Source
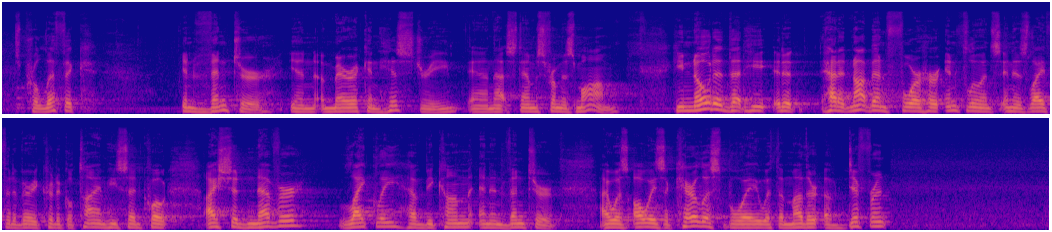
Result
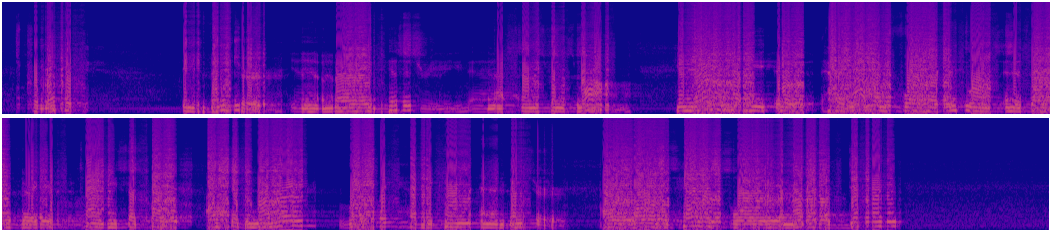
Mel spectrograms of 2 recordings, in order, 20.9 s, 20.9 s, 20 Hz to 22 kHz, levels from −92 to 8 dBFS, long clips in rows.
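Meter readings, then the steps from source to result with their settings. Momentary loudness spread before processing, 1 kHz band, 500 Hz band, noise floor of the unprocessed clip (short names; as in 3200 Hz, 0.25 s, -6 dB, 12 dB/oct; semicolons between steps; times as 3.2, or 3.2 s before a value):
9 LU, -6.5 dB, -13.0 dB, -61 dBFS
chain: wrapped overs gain 22.5 dB; non-linear reverb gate 0.16 s rising, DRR 2 dB; level quantiser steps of 16 dB; gain -6 dB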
